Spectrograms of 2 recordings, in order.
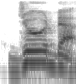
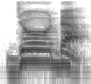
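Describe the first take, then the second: Both takes have the same delivery.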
